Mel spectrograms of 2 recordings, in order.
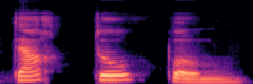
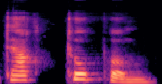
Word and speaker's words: tarte aux pommes: Une tarte aux pommes. On fait la liaison avec le T et le O. Le E est muet. Une tarte aux pommes.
